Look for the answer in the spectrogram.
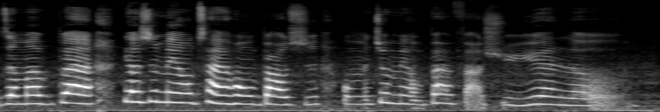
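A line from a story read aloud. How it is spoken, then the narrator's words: Sobbing. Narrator (Chinese): 他忍不住了，大哭起来，说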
